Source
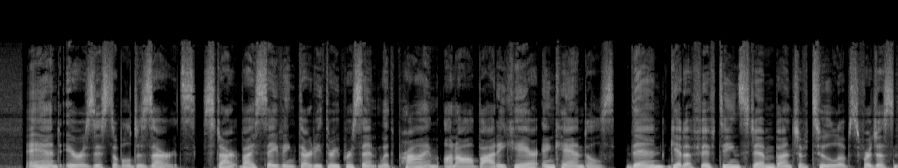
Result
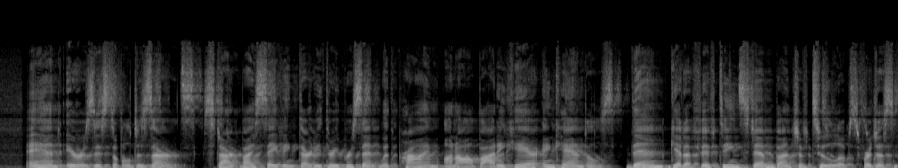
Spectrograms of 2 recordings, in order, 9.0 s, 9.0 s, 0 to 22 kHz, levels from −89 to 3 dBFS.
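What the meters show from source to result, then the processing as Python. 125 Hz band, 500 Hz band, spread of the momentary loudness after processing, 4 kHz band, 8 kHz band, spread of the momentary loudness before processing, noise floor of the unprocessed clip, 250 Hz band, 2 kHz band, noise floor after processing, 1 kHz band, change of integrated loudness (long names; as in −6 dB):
−7.0 dB, −7.0 dB, 4 LU, −7.0 dB, −7.0 dB, 4 LU, −52 dBFS, −7.5 dB, −7.0 dB, −53 dBFS, −7.0 dB, −7.0 dB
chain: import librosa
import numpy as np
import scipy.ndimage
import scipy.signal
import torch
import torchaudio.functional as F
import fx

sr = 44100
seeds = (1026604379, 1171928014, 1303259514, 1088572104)

y = fx.echo_feedback(x, sr, ms=90, feedback_pct=18, wet_db=-12)
y = F.gain(torch.from_numpy(y), -7.5).numpy()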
